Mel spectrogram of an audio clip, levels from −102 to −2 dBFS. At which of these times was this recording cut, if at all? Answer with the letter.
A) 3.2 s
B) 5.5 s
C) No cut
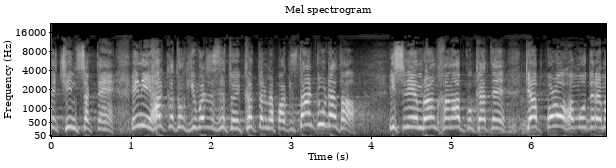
C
